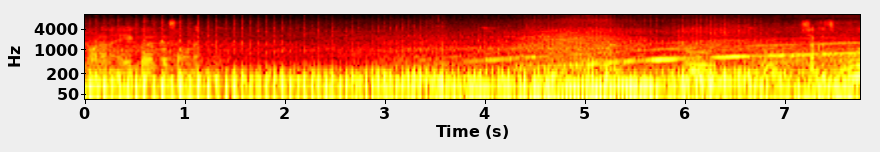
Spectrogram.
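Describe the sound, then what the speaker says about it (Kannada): A Royal Enfield motorcycle engine runs nearby with a steady, rapid thumping throb, while a rising whine from another passing vehicle sweeps upward over it. "ಇವಾಗ ಬರ್ತಿರೋ ಸೌಂಡ್ ಬಂದು ರಾಯಲ್ ಎನ್ಫೀಲ್ಡು ಏಥರ್ದಲ್ಲ"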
